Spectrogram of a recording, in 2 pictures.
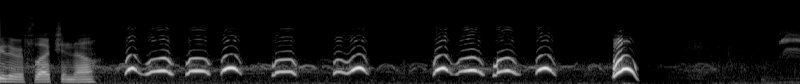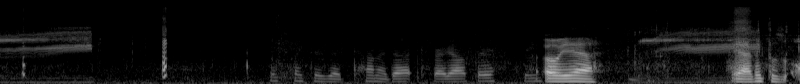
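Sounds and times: soft breathy hiss: 0:05.6 - 0:07.8, 0:09.0 - 0:14.4.

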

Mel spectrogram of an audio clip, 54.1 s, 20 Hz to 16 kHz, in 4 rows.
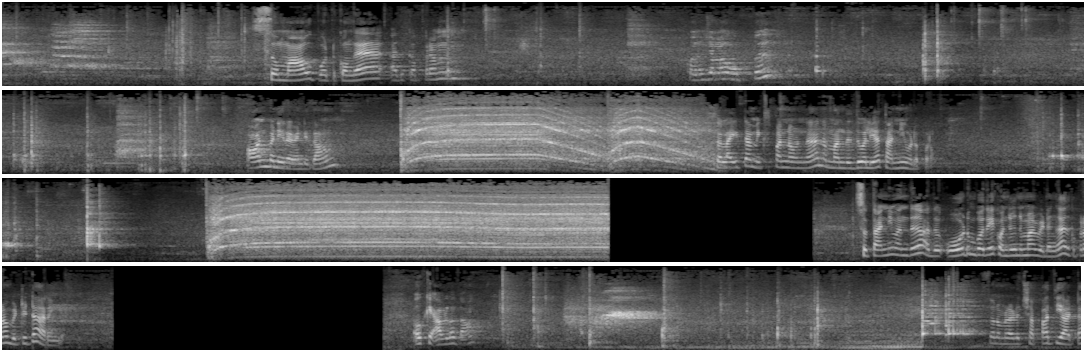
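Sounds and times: food processor motor running: 0:18.5 - 0:22.5, 0:29.6 - 0:34.6.

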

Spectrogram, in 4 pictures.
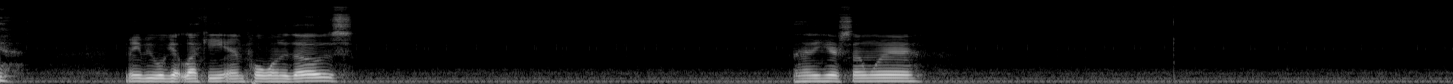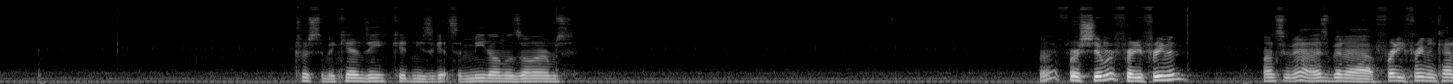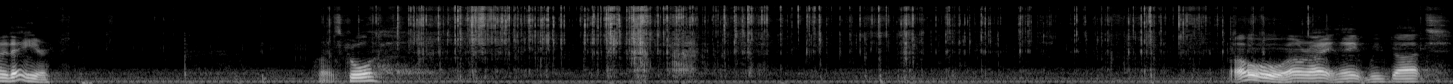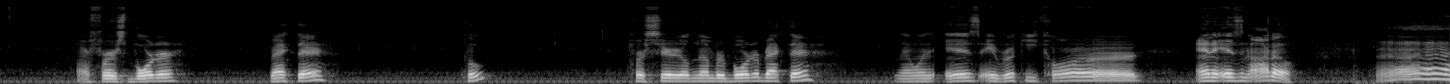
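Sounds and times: steady low hum: 0:00.0 - 0:58.0
cards scraping and crinkling: 0:32.4 - 0:41.8.

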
